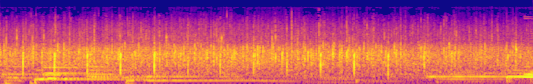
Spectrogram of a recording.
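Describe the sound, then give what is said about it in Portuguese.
Applause from an audience at a Catholic Mass after the Gospel reading: dense, steady clapping that holds at an even loudness throughout, without a break. “Aplaudamos com mais força a palavra de Deus.”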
